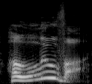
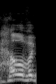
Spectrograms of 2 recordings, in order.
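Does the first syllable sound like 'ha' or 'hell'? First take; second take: ha; hell. First: It is said as 'haluva' with a 'ha' vowel. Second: It is said as 'hell of a'. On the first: The speaker calls it wrong. "he read it as haluva" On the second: The speaker calls it right. "it's a hell of a kick"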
